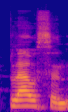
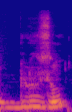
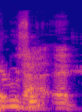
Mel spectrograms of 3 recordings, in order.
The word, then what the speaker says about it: blouson: And yeah, well, for Blausen, for starters, that would actually be blouson, which doesn't Right. sound Right. anything like how you said it. No. But it's Right. blouson.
